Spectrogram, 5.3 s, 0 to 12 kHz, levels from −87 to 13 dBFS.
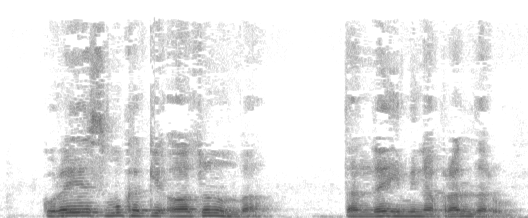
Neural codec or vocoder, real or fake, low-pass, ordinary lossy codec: none; real; 10.8 kHz; AAC, 32 kbps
